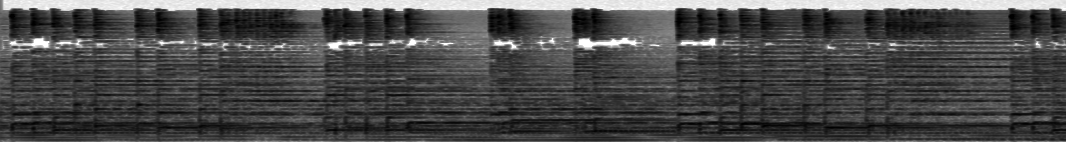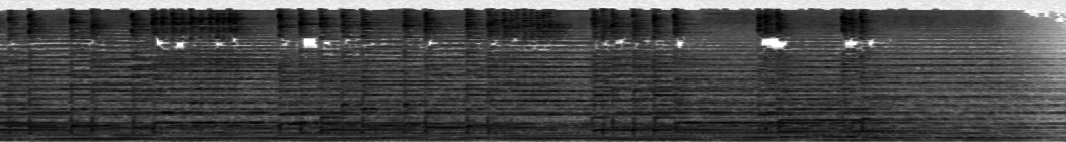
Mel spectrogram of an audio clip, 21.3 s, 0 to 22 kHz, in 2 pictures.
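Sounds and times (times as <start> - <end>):
santoor: 0.0 - 21.3.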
